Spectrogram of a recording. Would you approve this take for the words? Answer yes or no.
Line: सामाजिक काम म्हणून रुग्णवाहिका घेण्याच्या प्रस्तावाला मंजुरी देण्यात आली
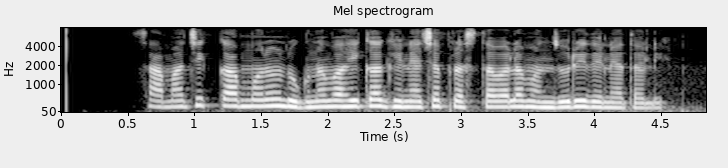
yes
